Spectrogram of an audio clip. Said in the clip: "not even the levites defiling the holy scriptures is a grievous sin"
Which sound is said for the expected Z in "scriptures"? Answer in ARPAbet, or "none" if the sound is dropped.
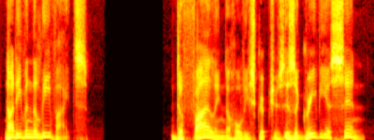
Z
